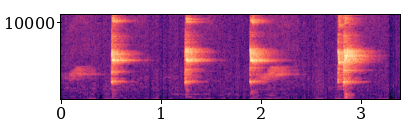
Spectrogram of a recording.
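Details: Female lovebird giving four sharp, short metallic chirps at irregular intervals, used to stir other lovebirds into calling.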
